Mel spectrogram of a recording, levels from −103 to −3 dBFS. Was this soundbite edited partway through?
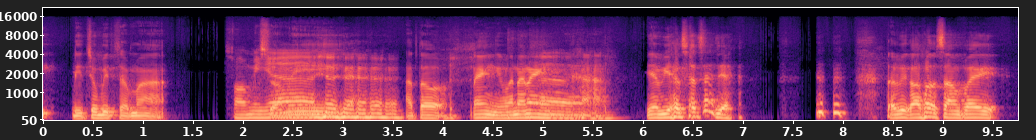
no; 0 cuts

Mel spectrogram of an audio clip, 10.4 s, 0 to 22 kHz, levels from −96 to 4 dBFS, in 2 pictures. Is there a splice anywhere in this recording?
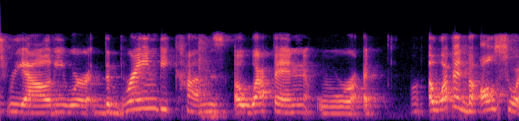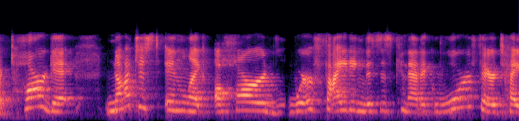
yes; 1 cut; at 7.9 s

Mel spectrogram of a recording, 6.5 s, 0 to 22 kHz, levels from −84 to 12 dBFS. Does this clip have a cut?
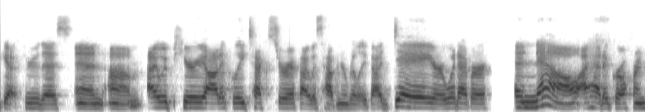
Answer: no; 0 cuts

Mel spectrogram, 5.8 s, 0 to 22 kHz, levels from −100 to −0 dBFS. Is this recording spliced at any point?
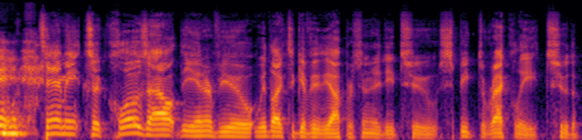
yes; 2 cuts; at 0.7 s, 2.6 s

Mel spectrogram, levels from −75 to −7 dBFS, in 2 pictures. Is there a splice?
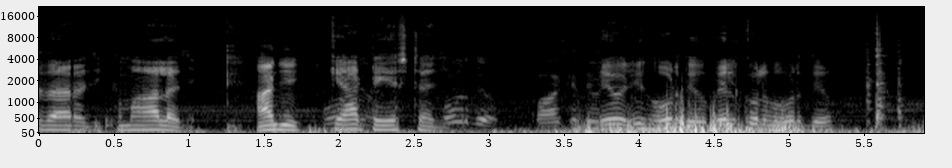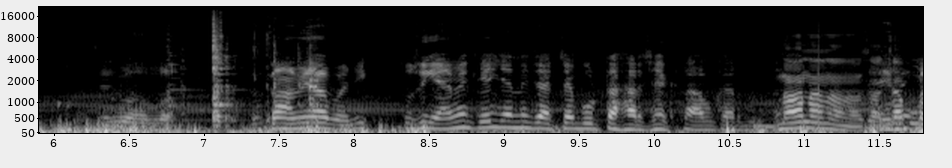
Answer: no; 0 cuts

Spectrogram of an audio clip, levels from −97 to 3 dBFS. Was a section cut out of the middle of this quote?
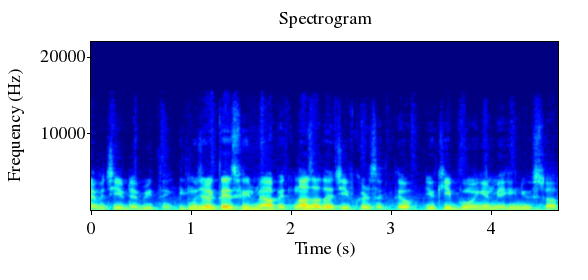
yes; 2 cuts; at 1.0 s, 3.3 s

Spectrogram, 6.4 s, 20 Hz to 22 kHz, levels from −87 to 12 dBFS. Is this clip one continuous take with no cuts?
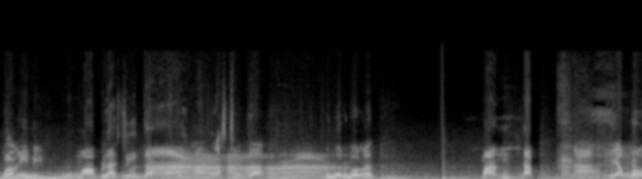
yes; 0 cuts

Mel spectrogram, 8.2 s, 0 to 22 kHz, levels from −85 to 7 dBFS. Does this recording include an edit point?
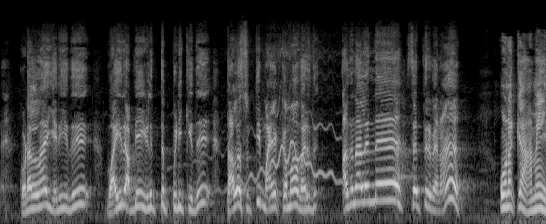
no; 0 cuts

